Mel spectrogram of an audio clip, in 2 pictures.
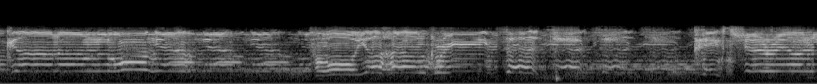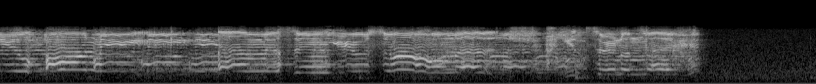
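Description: A song with singing played through a touchscreen mobile phone's built-in loudspeaker, thin and with almost no bass. It stops abruptly about 15 seconds in when the track is stopped.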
